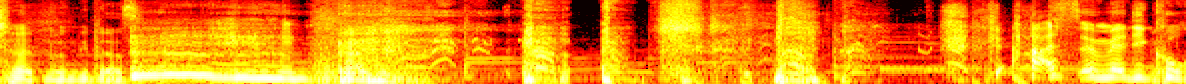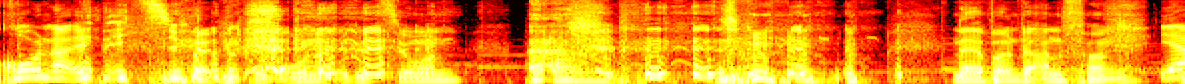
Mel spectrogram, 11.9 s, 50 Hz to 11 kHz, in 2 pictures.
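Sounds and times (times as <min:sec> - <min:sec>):
speech: 0:00.0 - 0:02.9, 0:05.4 - 0:11.8
person clearing throat against a microphone: 0:01.5 - 0:04.4
laughter: 0:06.2 - 0:10.6.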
